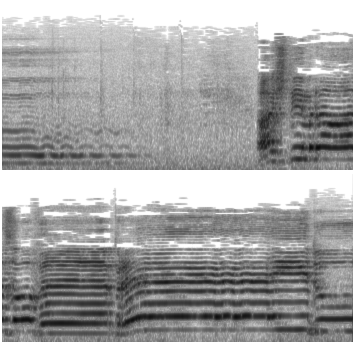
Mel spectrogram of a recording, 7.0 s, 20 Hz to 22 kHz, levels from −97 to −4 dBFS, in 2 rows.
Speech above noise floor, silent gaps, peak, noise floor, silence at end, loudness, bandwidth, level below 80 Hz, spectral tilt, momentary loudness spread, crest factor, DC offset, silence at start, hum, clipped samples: 28 dB; none; -2 dBFS; -43 dBFS; 0 s; -14 LUFS; 11.5 kHz; -52 dBFS; -1.5 dB/octave; 14 LU; 16 dB; under 0.1%; 0 s; none; under 0.1%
